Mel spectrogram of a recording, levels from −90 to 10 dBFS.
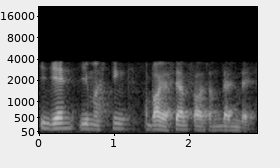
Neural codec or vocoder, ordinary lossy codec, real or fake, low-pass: codec, 16 kHz, 0.8 kbps, ZipCodec; none; fake; 3.6 kHz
